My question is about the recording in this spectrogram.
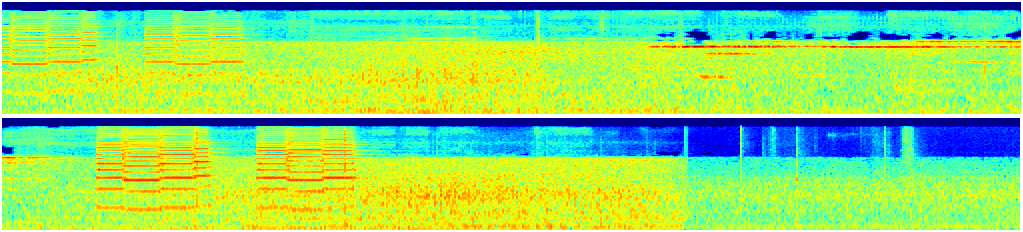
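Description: Bus engine running steadily, with its horn sounding short repeated beeps just after the start and again in a quick series around six seconds in.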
